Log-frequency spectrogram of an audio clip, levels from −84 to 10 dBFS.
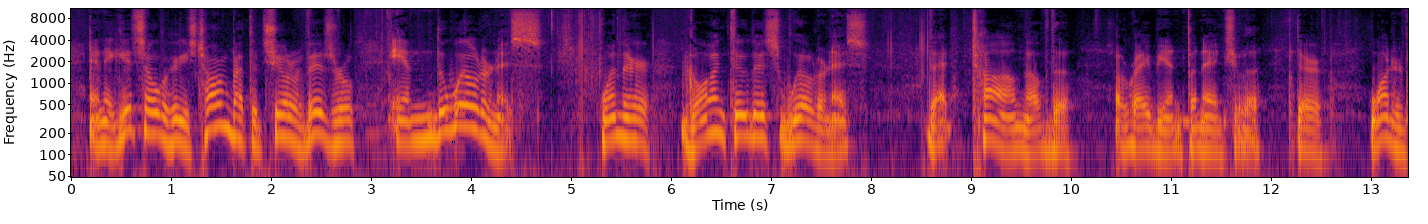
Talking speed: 130 wpm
